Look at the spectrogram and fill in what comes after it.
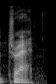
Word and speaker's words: tract: it sounds the same, but it's not spelled with a K. It's spelled with a T, T-R-A-C-T.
